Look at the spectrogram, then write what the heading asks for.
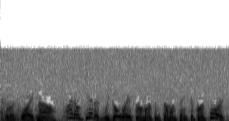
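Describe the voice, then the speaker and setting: An American actor playing a grumbling, easily riled suburban husband in an old radio comedy. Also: male voice, high-pitched, fairly quick. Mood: puzzled. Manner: grumbling, animated. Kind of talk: 1940s-50s radio comedy acting. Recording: muffled, hissy old radio recording.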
